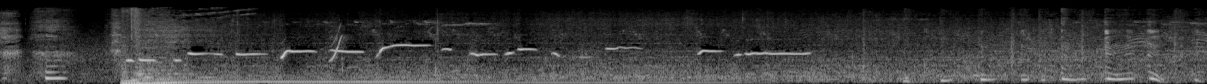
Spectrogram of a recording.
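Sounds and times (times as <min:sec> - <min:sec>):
person whistling a tune: 0:01.2 - 0:06.4
low sustained musical drone: 0:01.2 - 0:08.4.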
